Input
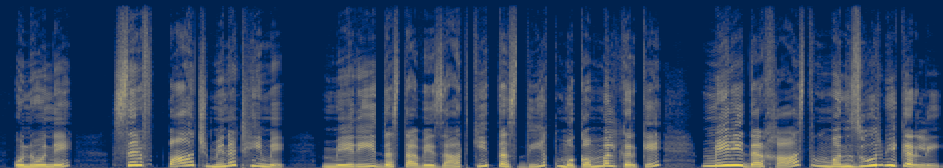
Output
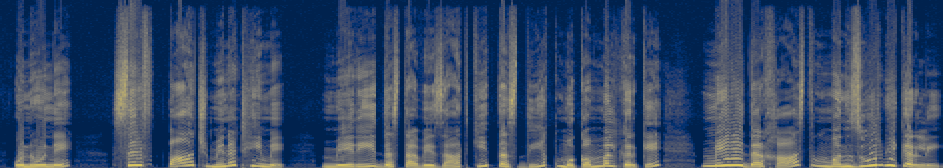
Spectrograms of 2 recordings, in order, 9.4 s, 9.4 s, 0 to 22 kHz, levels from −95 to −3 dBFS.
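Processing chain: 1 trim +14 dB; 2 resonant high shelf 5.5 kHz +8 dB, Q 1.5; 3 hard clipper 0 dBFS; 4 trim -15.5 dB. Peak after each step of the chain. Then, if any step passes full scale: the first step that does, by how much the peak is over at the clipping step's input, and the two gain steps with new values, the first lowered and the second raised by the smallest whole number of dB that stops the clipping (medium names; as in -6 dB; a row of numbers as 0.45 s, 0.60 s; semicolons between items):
+7.5 dBFS, +7.5 dBFS, 0.0 dBFS, -15.5 dBFS; step 1, 7.5 dB; step 1 +6 dB, step 4 -7.5 dB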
